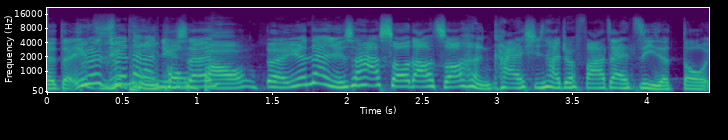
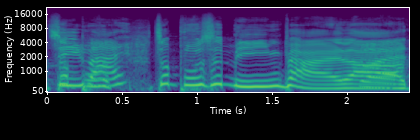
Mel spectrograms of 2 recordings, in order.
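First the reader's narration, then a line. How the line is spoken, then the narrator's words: Mocking. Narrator (Chinese): 取笑说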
